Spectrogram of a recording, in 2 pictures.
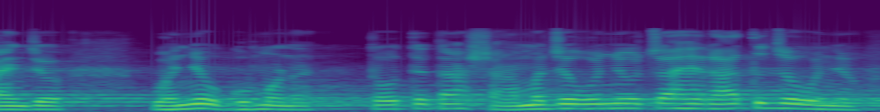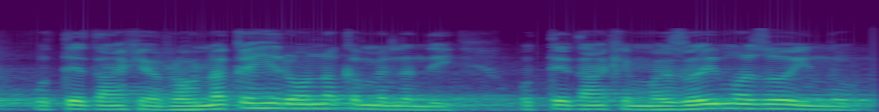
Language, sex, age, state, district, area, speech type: Sindhi, male, 18-30, Gujarat, Junagadh, rural, spontaneous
